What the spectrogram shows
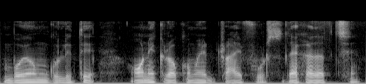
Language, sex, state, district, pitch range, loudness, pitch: Bengali, male, West Bengal, Cooch Behar, 85-95 Hz, -19 LUFS, 90 Hz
